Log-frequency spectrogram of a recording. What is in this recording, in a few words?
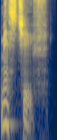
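"mischief", British English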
